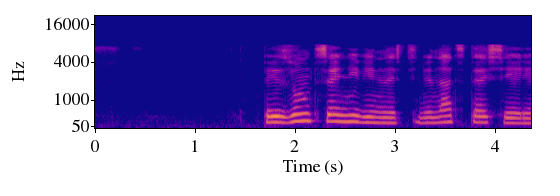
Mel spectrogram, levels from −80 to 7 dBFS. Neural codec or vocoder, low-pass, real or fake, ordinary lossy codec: codec, 16 kHz, 2 kbps, FreqCodec, larger model; none; fake; none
